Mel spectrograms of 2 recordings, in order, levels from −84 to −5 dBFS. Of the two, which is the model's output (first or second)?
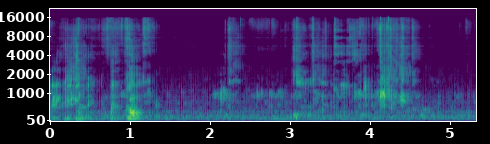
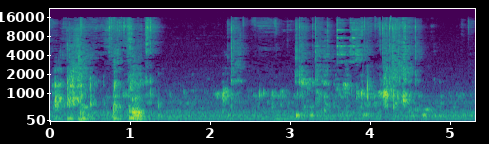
first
